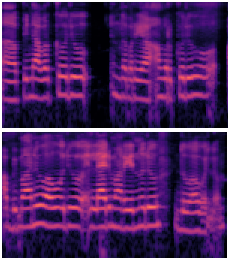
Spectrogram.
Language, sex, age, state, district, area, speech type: Malayalam, female, 18-30, Kerala, Malappuram, rural, spontaneous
